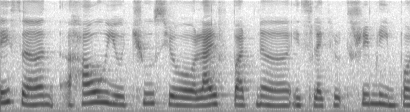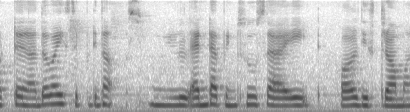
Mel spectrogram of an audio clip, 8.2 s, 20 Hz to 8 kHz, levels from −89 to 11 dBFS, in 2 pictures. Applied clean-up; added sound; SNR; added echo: none; none; none; none.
